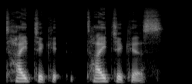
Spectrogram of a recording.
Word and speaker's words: Tychicus: You know, he does mention, oh gosh, I'm going to butcher his name, Tychius. When I really study that portion of Ephesians, I'll get his name right. But we're going with Tychius. Oh gosh, Tychicus.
